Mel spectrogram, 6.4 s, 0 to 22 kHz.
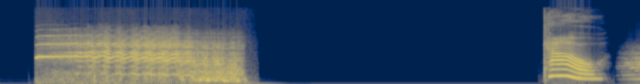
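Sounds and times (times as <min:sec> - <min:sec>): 
horse neighing: 0:00.4 - 0:02.5
speech: 0:05.5 - 0:06.1.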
